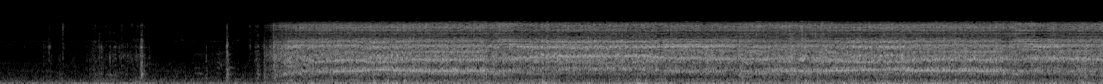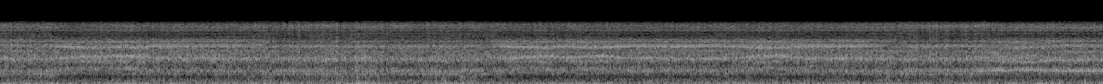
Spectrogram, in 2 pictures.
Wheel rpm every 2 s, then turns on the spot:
0, 70, 160, 160, 160, 160, 160, 160, 160, 160, 160.
none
